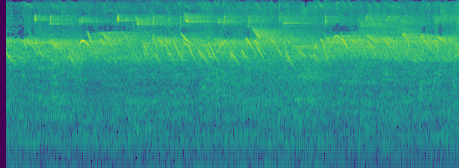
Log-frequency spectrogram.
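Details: A three-year-old green-winged saltator in Santa Catarina sings busy runs of quick, downward-slurred notes, with higher thin whistles from other birds and a faint low hum.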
